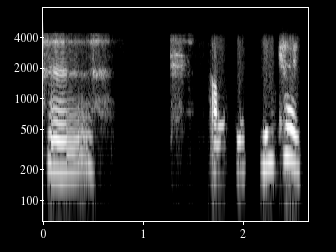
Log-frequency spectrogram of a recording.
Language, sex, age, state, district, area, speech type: Hindi, female, 30-45, Uttar Pradesh, Jaunpur, rural, conversation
